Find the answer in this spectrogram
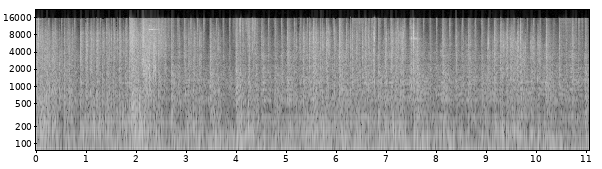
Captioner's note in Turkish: Silah sesi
